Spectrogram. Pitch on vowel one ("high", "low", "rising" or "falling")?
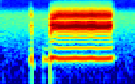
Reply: high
